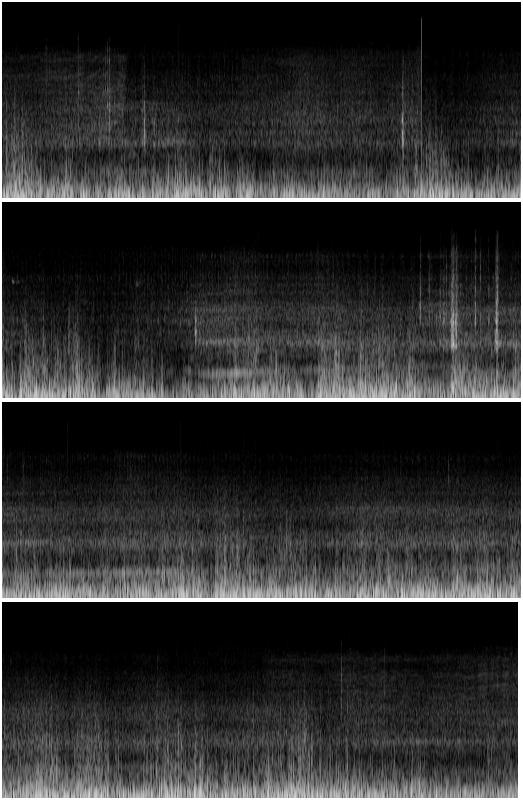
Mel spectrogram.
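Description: Wind buffeting the microphone of a handlebar-mounted camera on a moving e-bike, a steady low rumble throughout. A faint whine, rising slowly in pitch, runs under it for several seconds around the middle, and there is a single sharp click partway through.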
